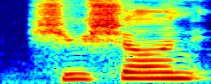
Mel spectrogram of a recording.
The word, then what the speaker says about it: Shushan: Shushan is the Hebrew pronunciation for the city of Susa, which was the capital of the Elamite Empire in Persia.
